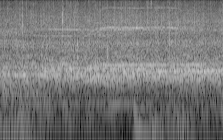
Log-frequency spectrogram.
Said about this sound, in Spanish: Un aplauso Jesús. Give Jesus a hand clap.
